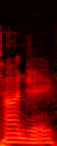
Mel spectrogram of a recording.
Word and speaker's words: Tanja: It's pronounced Tanja, for one, if I'm not mistaken. I got your back, buddy. It's Tanja.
